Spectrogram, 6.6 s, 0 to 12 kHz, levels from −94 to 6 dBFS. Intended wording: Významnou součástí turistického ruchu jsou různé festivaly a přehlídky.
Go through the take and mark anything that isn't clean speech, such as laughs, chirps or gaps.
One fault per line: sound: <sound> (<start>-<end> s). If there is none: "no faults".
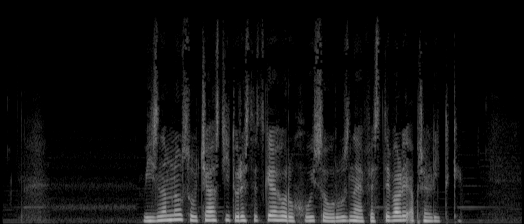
no faults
